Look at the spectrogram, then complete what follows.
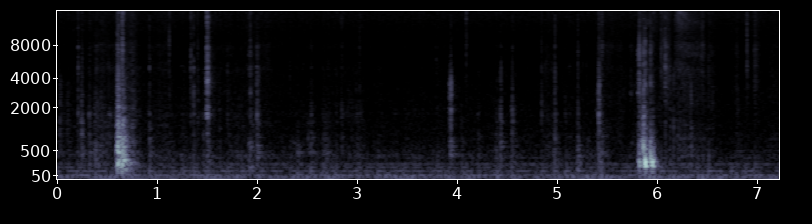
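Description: Faint clicks and scrapes of a small screwdriver loosening terminal screws on a furnace control board and wires being worked free, with two louder short knocks, one just after the start and one near six seconds in.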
